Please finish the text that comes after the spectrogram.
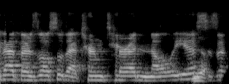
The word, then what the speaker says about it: terra nullius: And not only that, there's also that term terra nullius.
